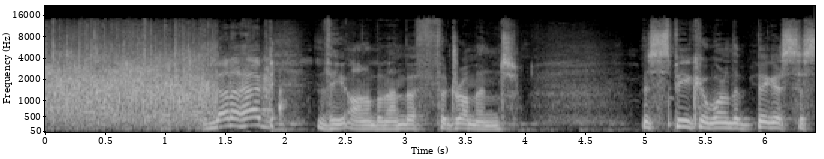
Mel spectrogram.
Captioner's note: some Applause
